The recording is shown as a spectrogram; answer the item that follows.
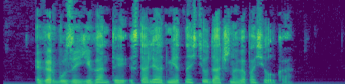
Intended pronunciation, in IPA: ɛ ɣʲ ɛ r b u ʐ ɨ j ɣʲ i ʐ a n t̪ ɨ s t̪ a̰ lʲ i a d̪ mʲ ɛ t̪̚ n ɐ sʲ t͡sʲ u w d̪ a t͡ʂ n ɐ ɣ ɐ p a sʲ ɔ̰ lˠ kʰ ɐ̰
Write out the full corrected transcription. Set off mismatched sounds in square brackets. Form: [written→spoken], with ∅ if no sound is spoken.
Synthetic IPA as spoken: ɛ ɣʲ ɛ r b u [ʐ→z] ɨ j ɣʲ i [ʐ→ɣ] a n t̪ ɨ s t̪ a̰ lʲ i a d̪ mʲ ɛ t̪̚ n ɐ sʲ t͡sʲ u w d̪ a t͡ʂ n ɐ ɣ ɐ p a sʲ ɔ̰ lˠ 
